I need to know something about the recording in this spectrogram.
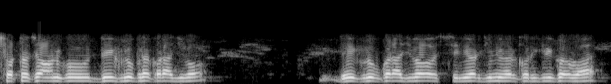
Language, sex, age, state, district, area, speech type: Odia, male, 45-60, Odisha, Sambalpur, rural, conversation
